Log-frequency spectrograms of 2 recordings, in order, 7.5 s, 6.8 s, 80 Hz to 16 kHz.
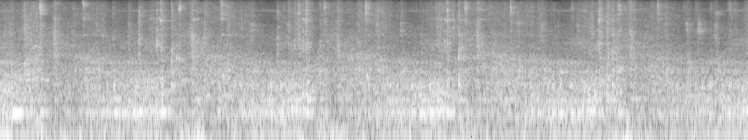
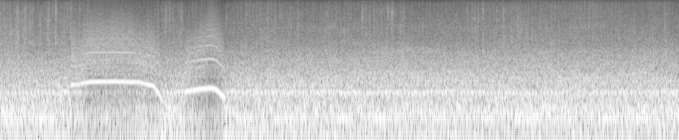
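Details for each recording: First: Second mower with fresh gas, good oil and new spark plug: repeated uneven cranking bursts, turning over but never catching; cranks but won't start, something else missing, cause unknown. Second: John Deere D105A riding mower after replacing burnt deck belt with new one: loud steady drone under cutting load, no belt squeal or slap; normal mowing operation.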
